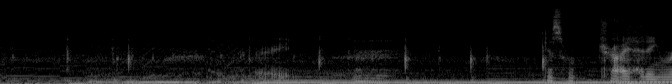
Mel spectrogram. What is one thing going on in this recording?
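Retro video game music plays.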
